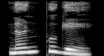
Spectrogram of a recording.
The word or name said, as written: ನಣ್ಪುಗೆಯ್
